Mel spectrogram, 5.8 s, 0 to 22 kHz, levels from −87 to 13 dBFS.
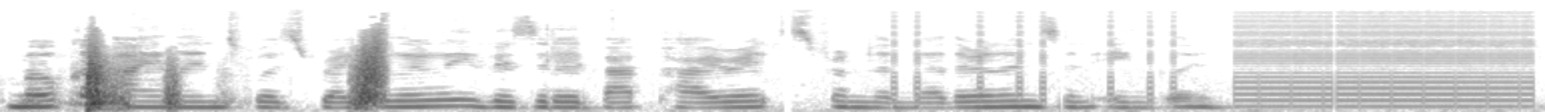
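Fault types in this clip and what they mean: gap between stream segments: timestamps between one-second segments leave holes filled with silence; hard-edged dropouts of about 35, 18 and 16 ms at 2.93, 3.97 and 4.99 s.
GSM signalling bursts: a nearby 2G phone's intermittent radio bursts are rectified, giving galloping ticks and short 217 Hz buzzes from 3.34 to 4.64 s, about 15 dB below the speech.
GSM phone buzz: continuous 217 Hz transmission bursts from a phone in a call are rectified into a steady raspy, harmonic-rich buzz from 4.64 to 5.75 s, about 17 dB below the speech.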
